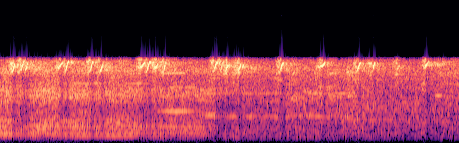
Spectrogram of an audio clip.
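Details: Barn swallow giving quick, sharp high chirps in irregular bursts, more than two per second at times, with a low hum in the first two seconds that then fades.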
